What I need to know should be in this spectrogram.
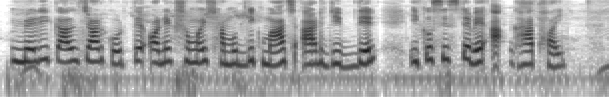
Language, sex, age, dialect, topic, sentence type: Bengali, female, 18-24, Northern/Varendri, agriculture, statement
